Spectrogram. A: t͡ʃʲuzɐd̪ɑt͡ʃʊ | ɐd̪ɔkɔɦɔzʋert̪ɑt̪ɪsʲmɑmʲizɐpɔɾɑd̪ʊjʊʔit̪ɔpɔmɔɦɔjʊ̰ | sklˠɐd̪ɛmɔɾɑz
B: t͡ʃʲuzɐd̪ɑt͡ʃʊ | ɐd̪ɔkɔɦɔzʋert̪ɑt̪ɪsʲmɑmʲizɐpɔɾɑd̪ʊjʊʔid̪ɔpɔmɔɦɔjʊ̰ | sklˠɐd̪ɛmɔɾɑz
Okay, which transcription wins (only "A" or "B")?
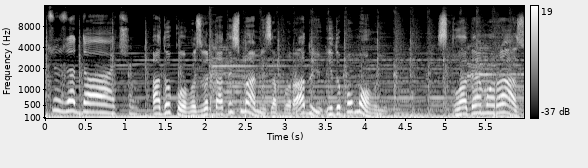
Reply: B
